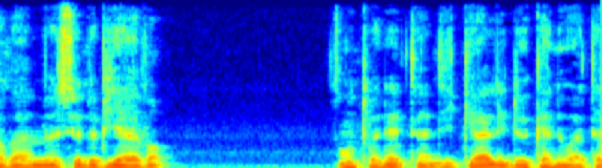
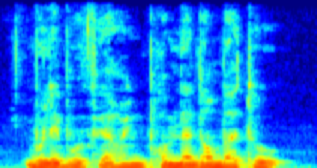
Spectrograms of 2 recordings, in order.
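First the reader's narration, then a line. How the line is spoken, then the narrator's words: Exclaiming. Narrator (French): Jacques s'écria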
